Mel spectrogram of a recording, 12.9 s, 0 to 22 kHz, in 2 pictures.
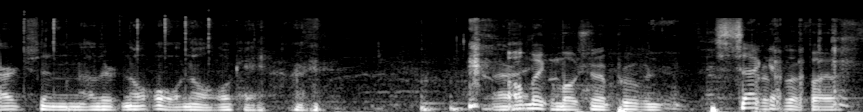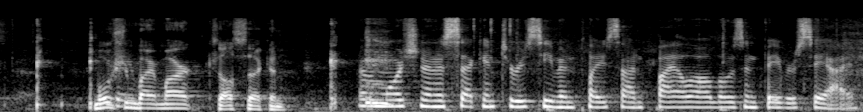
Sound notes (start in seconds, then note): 3.4 laughter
